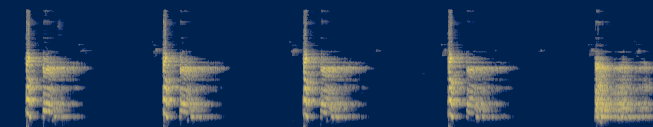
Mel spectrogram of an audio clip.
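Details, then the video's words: Tokay gecko, a pet fed on crickets, calling indoors: five loud, harsh, harmonic barking notes, each with a sharp attack and fading tail, repeated about every three seconds with silence between. "Tắc Kè Hoa Ăn Dế Và Nghe Tiếng Tắc Kè Kêu - Tokay Gecko Eat Crickets And Gecko Sound Effect"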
